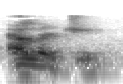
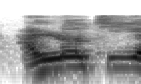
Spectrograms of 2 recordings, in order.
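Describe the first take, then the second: First: The stress falls on the first syllable, 'a'. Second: It is said in three syllables as al-leo-ji. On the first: This is the native English form. The speaker calls it right. "액센트가 앞에 찍히고 에 발음이 됩니다" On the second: This is the newer Korean reading. The speaker calls it wrong. "알러지 하면 못 알아들어요"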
